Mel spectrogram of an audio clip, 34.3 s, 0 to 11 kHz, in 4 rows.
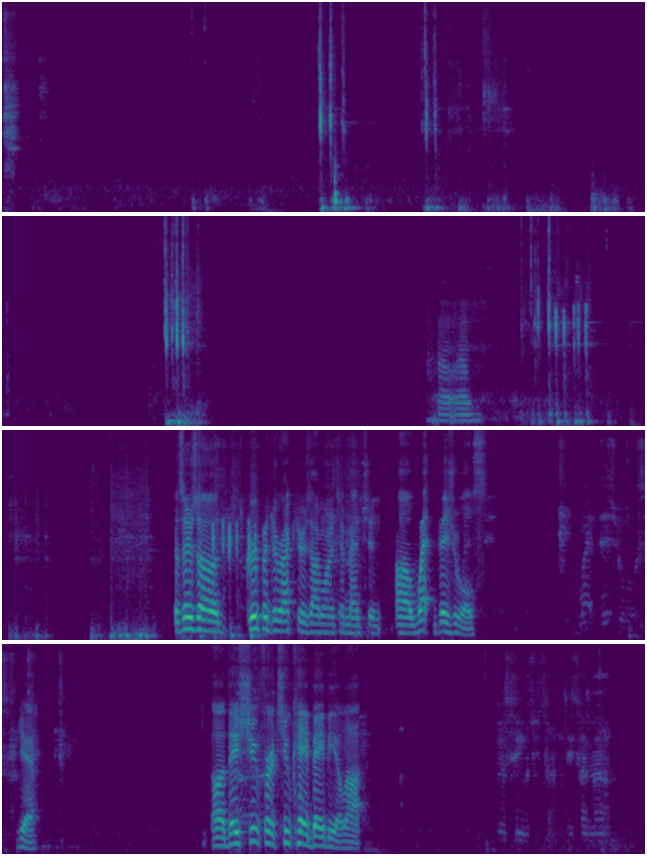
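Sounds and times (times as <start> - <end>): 
computer keyboard typing: 4.2 - 4.7, 5.6 - 5.9, 10.7 - 11.2, 15.5 - 16.6, 19.9 - 20.6
speech: 19.4 - 23.7, 25.9 - 26.2, 28.5 - 30.6.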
